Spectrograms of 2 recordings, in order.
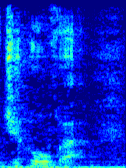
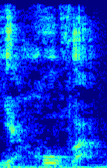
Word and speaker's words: Jehovah: in terms of Yhovah Jehovah which we people that call her Jehovah mean it's actually the word actually say Yhovah so the J is silent so for example Yhovah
